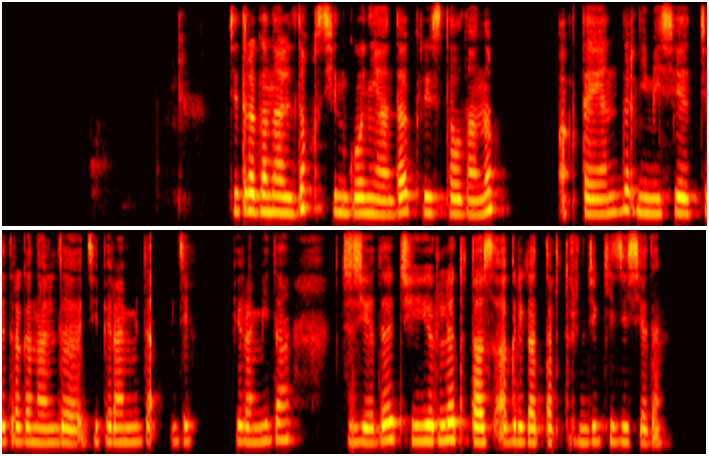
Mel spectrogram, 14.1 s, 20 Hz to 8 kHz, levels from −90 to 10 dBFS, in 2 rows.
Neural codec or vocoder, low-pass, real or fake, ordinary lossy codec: codec, 16 kHz, 16 kbps, FreqCodec, smaller model; none; fake; none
